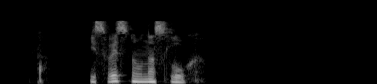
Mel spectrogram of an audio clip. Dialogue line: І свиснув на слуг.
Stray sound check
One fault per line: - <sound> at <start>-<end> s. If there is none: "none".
none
